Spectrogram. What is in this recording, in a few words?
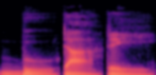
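"butari", concatenated syllables; Affixing experiment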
